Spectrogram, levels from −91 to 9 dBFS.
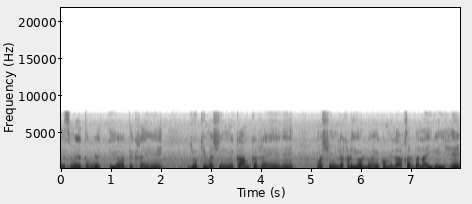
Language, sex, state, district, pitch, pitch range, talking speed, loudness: Hindi, male, Uttar Pradesh, Jalaun, 115 Hz, 110-120 Hz, 180 wpm, -16 LUFS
